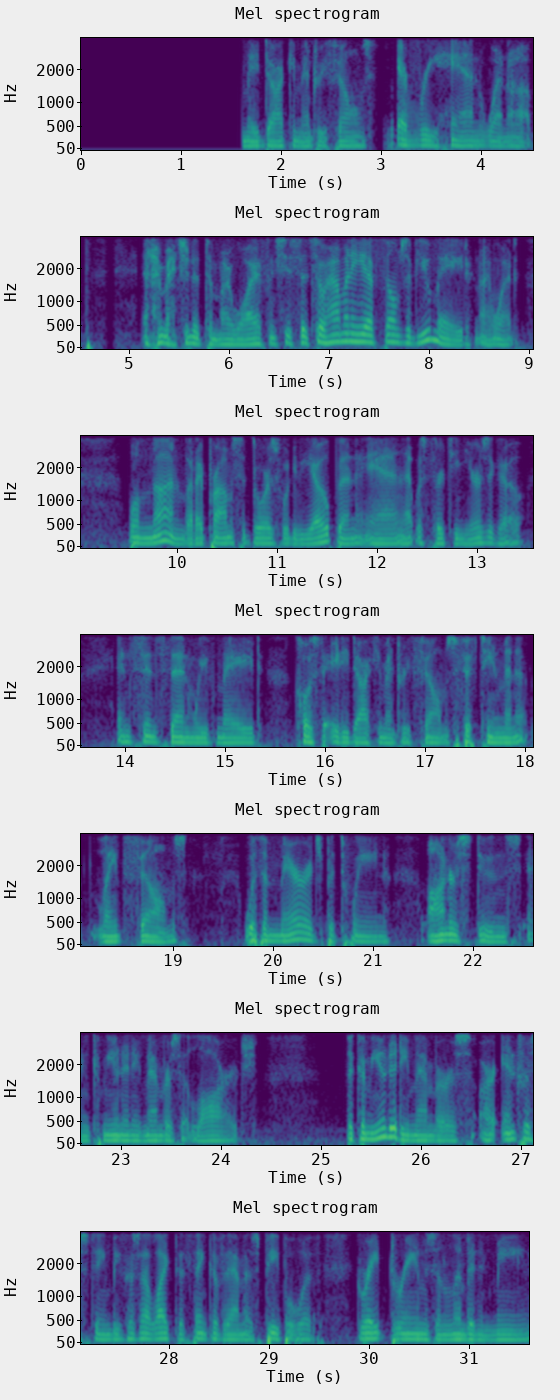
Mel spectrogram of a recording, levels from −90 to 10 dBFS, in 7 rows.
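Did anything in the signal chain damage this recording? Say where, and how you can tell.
Yes. Cut-off start at the capture or storage stage: digital silence until 1.62 s, then the audio begins abruptly mid-sound, with no attack, because recording began late.

Burst of packet loss on the network: at 2.90 s (about 120 ms, ending in brief silence), 4.76 s and 19.22 s (about 90 ms each), speech is held and fades, then resumes further on.

Short concealed packet loss, also on the network: about 30 ms at 22.57 s and 25.72 s, heard as a brief smear where the receiver patched over the gap. The call path's 4 kHz top fits G.711 A-law.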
